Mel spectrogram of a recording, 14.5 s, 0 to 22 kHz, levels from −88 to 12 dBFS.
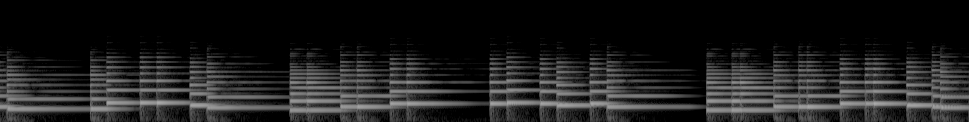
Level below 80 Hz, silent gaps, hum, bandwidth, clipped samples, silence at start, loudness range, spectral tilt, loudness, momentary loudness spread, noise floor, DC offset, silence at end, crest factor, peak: -70 dBFS; none; none; 6 kHz; under 0.1%; 0 s; 2 LU; -6 dB/octave; -33 LUFS; 12 LU; -54 dBFS; under 0.1%; 0 s; 14 dB; -18 dBFS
